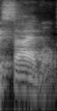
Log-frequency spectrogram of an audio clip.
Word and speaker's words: Cable: It rhymes with Bible.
